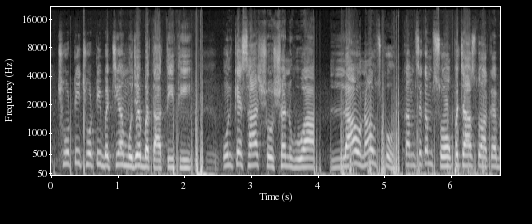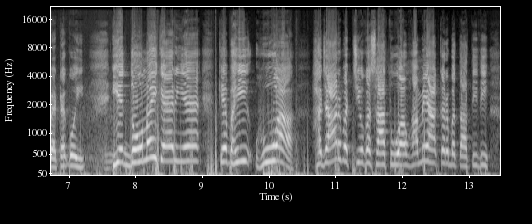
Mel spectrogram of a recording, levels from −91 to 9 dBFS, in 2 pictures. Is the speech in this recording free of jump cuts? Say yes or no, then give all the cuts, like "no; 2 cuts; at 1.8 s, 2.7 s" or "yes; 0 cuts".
no; 2 cuts; at 4.1 s, 5.3 s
